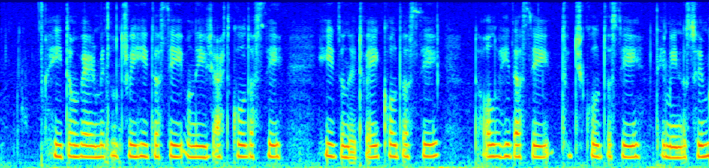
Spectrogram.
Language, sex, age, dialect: Faroese, female, 15-35, Suðuroy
